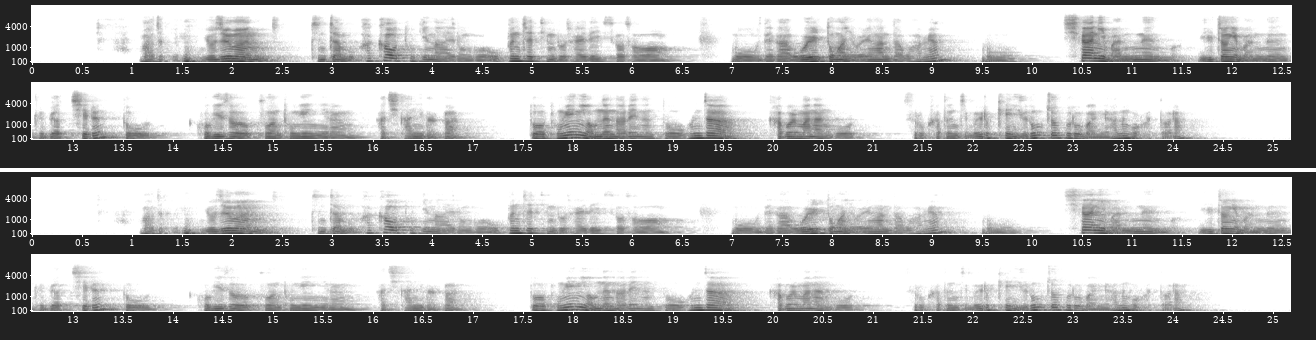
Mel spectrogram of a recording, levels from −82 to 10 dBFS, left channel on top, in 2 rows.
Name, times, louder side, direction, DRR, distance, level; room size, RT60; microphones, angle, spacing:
voice 1, 1.1-2.4 2.8-6.4 7.0-9.2 9.5-9.9 10.3-13.8 14.2-16.9 17.6-19.6 20.0-20.8 21.4-24.1, left 3 dB, 80° left, 12 dB, 0.9 m, -26 dB
12.5 x 12.0 x 9.5 m, 0.91 s
head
